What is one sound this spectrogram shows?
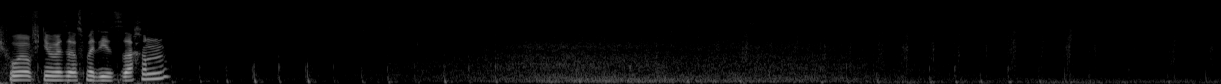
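Footsteps patter quickly on a path.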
